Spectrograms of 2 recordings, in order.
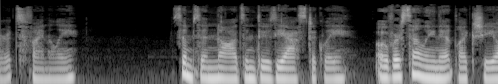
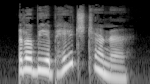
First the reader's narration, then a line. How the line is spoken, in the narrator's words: she says brightly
